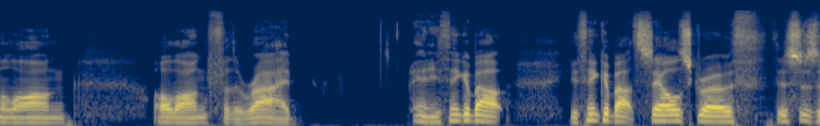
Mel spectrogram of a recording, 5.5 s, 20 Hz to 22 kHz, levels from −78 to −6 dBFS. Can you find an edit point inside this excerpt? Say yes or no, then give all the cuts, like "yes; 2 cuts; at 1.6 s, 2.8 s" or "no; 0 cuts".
no; 0 cuts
